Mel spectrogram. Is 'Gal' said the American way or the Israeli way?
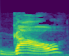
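Israeli. The name is said with an Israeli vowel. The speaker calls it right. "It's more Gal"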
